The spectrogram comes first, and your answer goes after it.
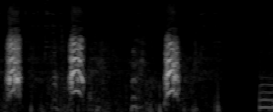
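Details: Pack of dogs at play (Max the Boxer, Nanuk the Alaskan Malamute, Yuki) gives three loud, separate barks spaced over two seconds, with a brief tonal whine or voice at the very end.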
